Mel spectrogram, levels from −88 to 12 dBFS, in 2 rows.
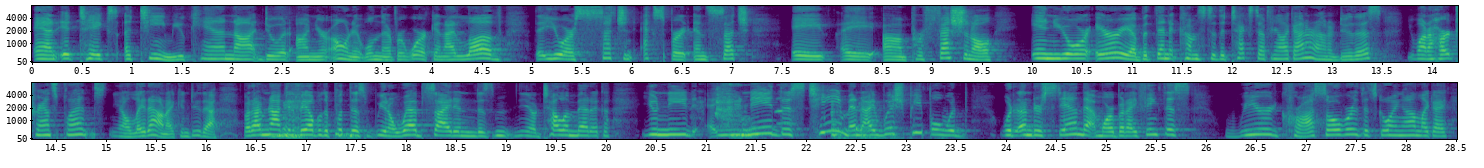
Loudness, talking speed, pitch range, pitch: -19 LUFS, 230 wpm, 190-255 Hz, 225 Hz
